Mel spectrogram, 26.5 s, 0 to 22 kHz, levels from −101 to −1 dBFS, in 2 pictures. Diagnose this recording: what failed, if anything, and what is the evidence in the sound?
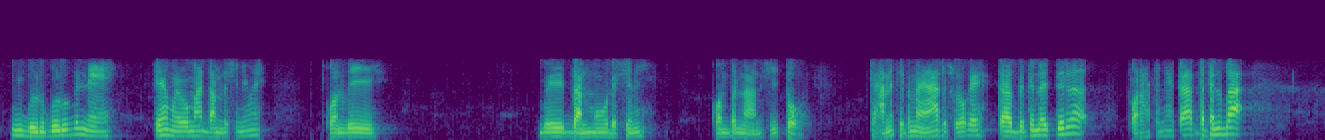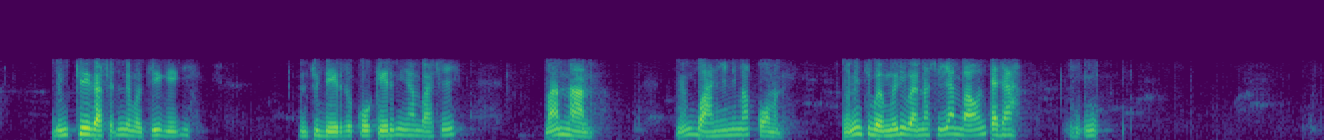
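The codec stage failed: the whole recording carries heavy G.723.1 codec damage. The speech is muffled and hoarse with smeared consonants, which fits a bitrate near 6 kbit/s. A spectrogram shows energy confined to about 150 Hz to 3.5 kHz, with nothing above 3.8 kHz, and coarse frame-to-frame smearing.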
